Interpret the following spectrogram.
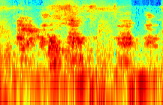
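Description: Faint, irregular heavy breathing from people straining through a workout set.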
